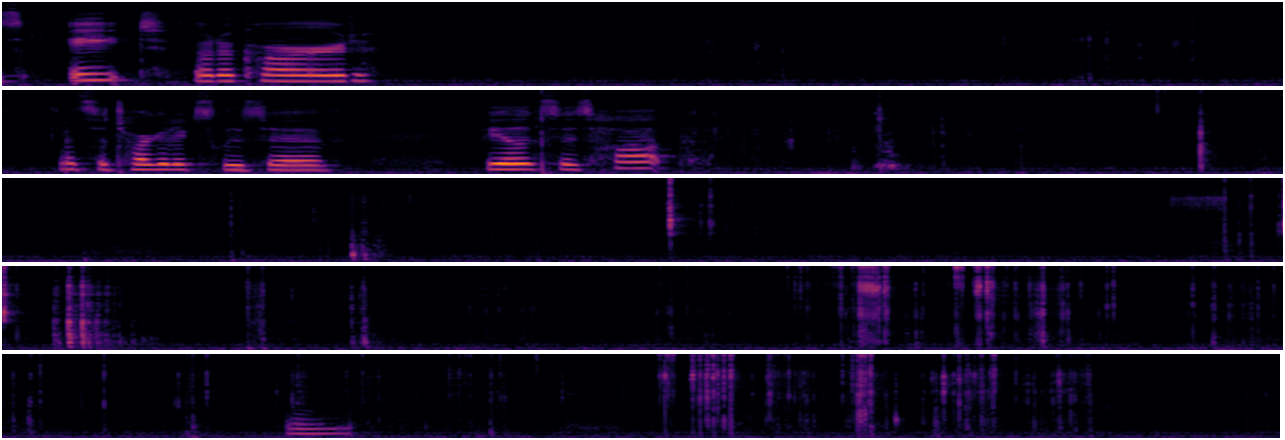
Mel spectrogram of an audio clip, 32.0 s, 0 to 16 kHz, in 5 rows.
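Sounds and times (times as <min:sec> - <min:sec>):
packaging tearing and crinkling: 0:21.5 - 0:32.0.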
